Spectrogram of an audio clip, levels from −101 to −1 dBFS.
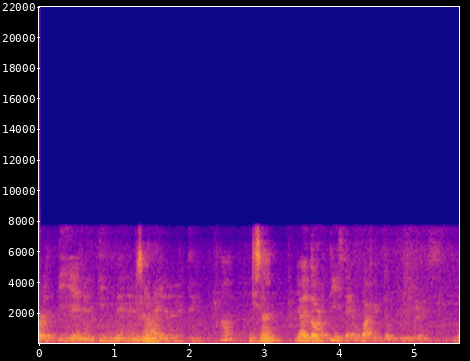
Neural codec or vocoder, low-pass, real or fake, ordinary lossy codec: none; none; real; none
